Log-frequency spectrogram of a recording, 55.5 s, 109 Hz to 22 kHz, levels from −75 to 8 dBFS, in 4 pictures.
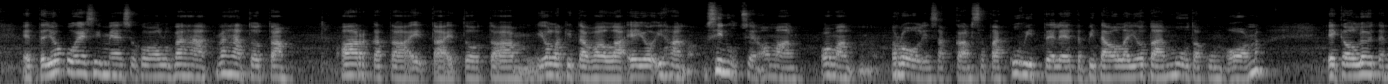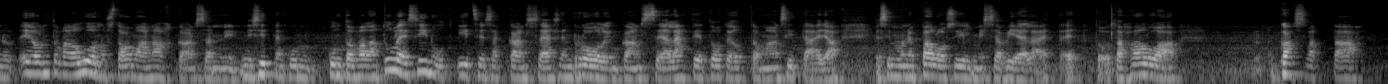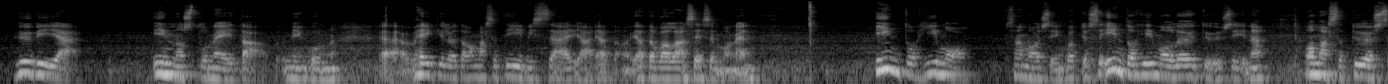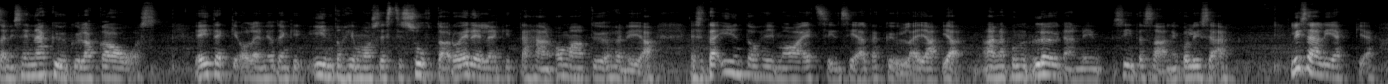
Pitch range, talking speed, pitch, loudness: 160-195 Hz, 140 wpm, 170 Hz, -28 LUFS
